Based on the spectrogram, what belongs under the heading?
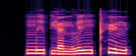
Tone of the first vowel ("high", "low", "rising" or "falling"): high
